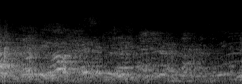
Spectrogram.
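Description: Indistinct chatter of several people talking at once, with no one voice clear.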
